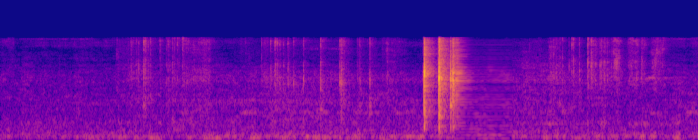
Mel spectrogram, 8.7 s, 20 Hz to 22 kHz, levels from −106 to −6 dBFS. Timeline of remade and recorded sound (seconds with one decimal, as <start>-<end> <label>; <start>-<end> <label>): 0.0-5.7 recorded; 5.7-6.4 remade; 6.4-8.7 recorded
